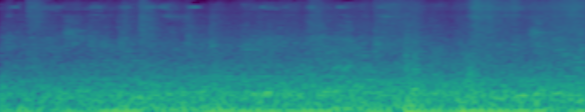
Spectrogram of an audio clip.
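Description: Grocery store ambience: a steady low hum, typical of refrigerated produce cases, under general store noise. A couple of brief knocks come about three seconds in.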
